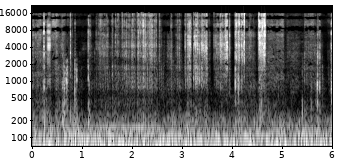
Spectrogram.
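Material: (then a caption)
Paper. Fingernails tap the cover of a paperback copy of "Critique de la raison dialectique", then the pages are opened and scratched, with a bead bracelet on the wrist. Quick, sharp, bright clicks and dry scratching sit over a steady low rumble throughout.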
